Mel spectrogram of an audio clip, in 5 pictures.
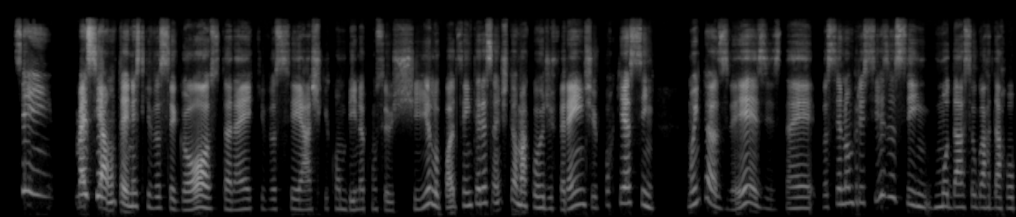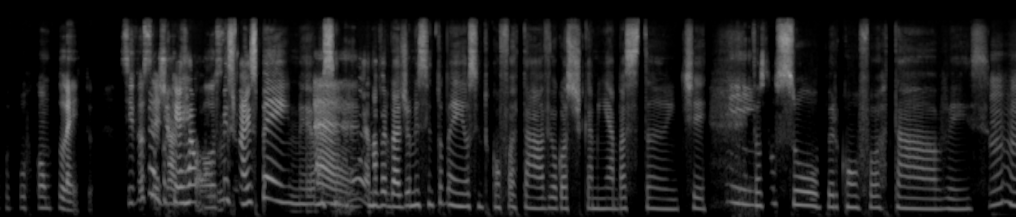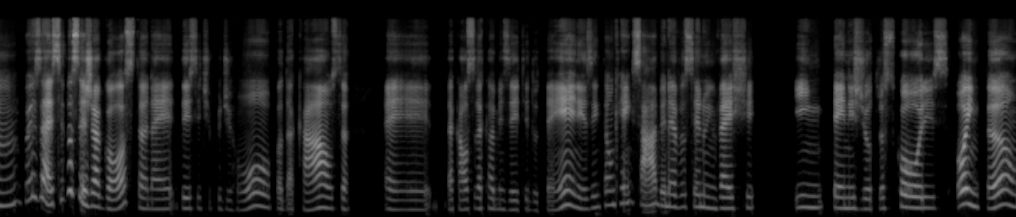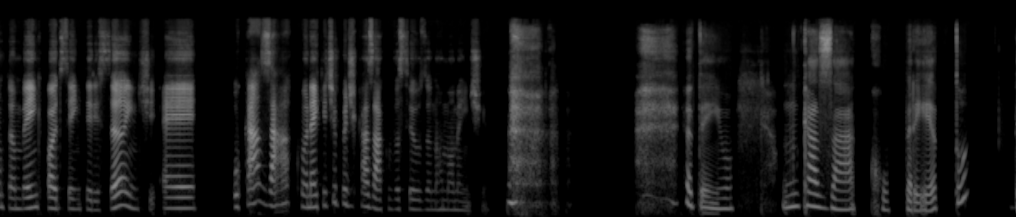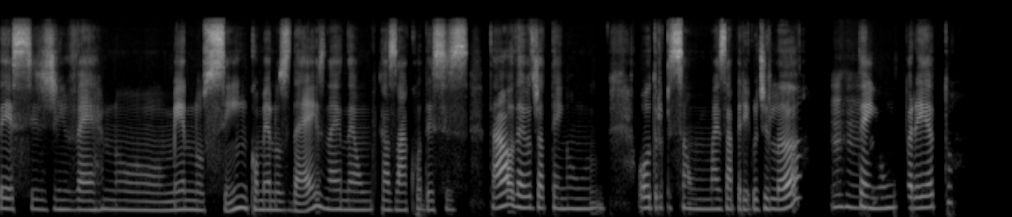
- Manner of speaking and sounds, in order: laugh
- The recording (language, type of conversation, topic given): Portuguese, advice, Como posso escolher roupas que me caiam bem e me façam sentir bem?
